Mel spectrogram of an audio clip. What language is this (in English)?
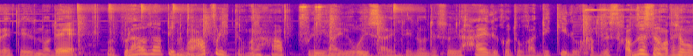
Japanese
